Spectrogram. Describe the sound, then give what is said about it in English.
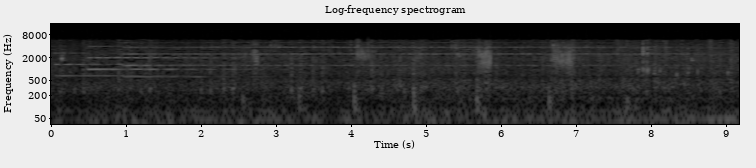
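Train cars roll steadily along the rails with a low, continuous rumble, irregular clacks from the wheels over track joints, and a faint metallic whine running underneath, with no voices. “Yeah, it's a violation of railroad safety regulations for a kid to cross moving cars without a grown-up.”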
